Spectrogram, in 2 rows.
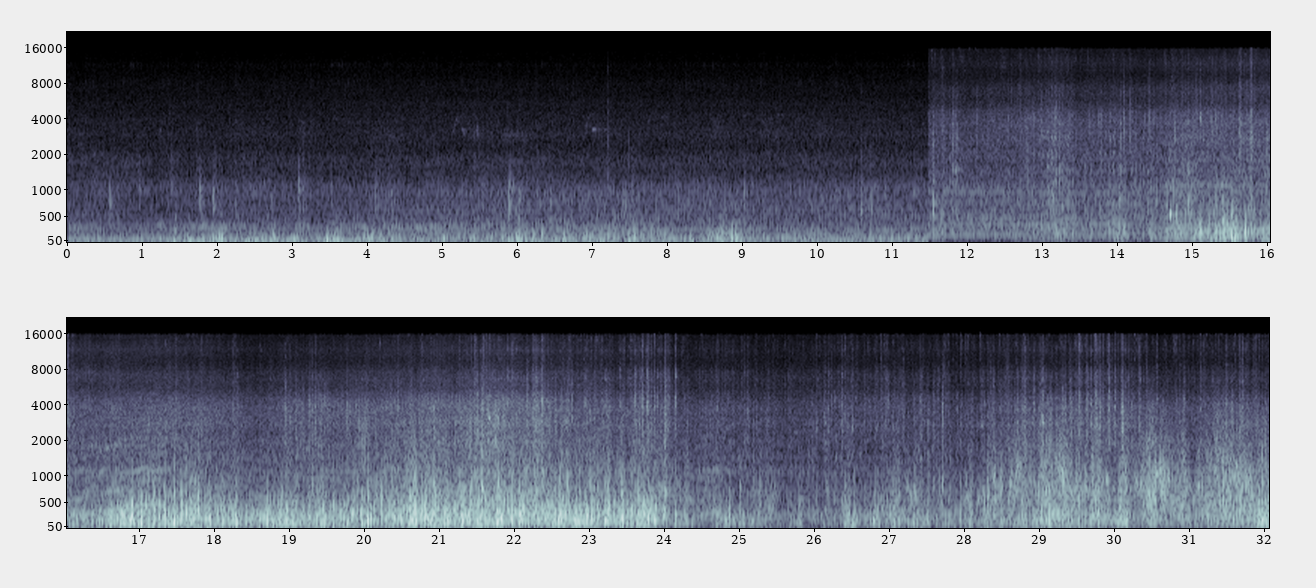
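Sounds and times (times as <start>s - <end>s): wind buffeting microphone: 1.0s - 32.0s
trailer rattling over gravel: 11.5s - 32.0s
truck engine running: 11.5s - 32.0s.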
